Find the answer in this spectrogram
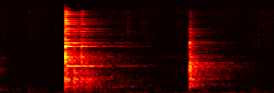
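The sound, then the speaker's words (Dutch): Two sharp clinks of a blender being taken out of a sink, hard glass or plastic against the sink, the first at about half a second and the second just under a second later, each ringing briefly before fading. “Blender kan even”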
